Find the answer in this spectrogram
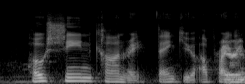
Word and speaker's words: hoshin kanri: This framework that you have learned from all that work at Toyota, how do you pronounce it properly? Hoseen Conry. Hoseen Conry.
